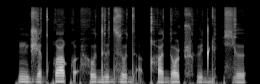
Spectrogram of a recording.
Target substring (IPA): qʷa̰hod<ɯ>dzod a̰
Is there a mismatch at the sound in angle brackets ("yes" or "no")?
no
